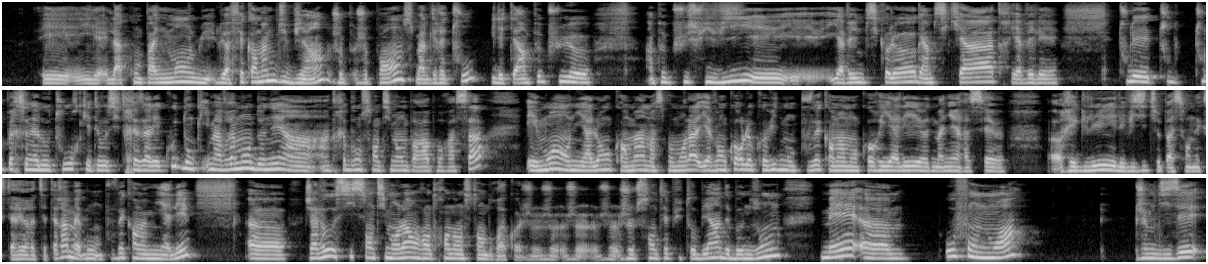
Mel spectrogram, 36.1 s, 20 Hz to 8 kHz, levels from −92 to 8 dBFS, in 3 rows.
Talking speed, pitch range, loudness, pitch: 235 wpm, 145-175 Hz, -16 LUFS, 160 Hz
